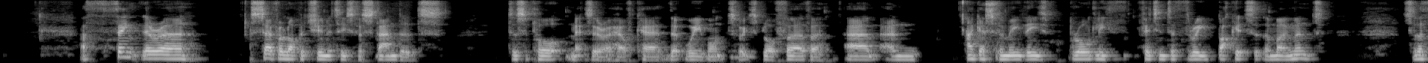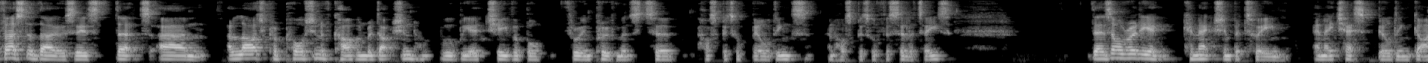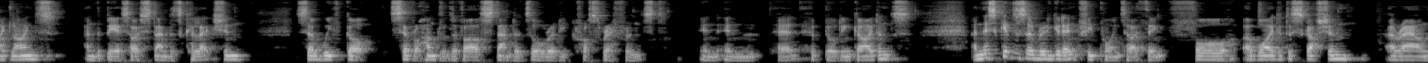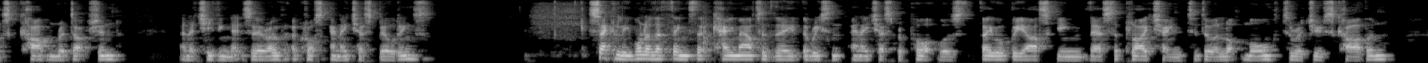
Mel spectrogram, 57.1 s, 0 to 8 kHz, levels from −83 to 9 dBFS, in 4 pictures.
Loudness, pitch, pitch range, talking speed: -20 LUFS, 125 Hz, 115-135 Hz, 150 wpm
